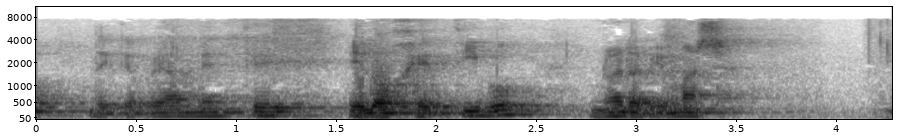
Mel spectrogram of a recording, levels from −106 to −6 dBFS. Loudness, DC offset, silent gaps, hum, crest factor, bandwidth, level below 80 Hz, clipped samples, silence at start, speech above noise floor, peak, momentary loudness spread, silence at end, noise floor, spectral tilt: -19 LUFS; under 0.1%; none; none; 14 dB; 7.8 kHz; -50 dBFS; under 0.1%; 0 s; 32 dB; -4 dBFS; 12 LU; 0 s; -50 dBFS; -7.5 dB/octave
